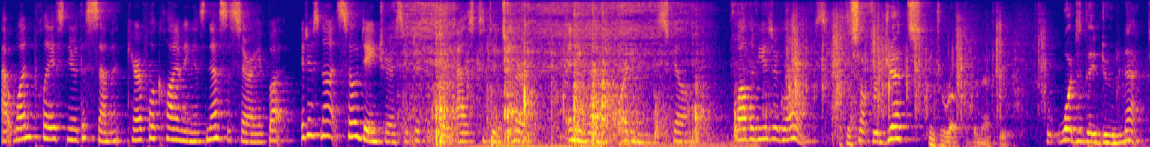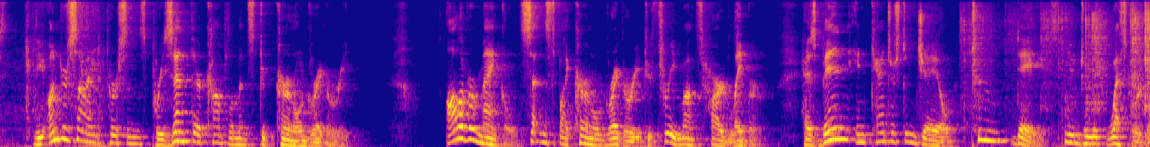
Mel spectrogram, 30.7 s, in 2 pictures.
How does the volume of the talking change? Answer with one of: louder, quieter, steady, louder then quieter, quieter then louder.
steady.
